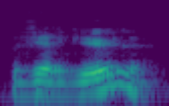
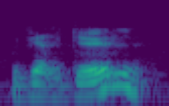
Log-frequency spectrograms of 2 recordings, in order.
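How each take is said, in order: No difference in how they are said.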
